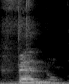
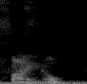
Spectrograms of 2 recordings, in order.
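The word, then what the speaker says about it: φαίνω: an Angell okay now if you have an alpha and a Yoda next to each other it becomes an e sound it sort of becomes the same as an Epsilon so this word is pronounced feno it's not Fino it's feno apologies those of you that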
